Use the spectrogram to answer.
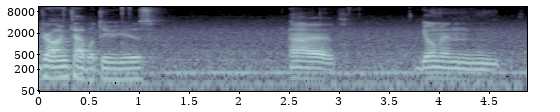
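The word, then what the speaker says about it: Gaomon: Goman P something. It's like I think it's a 15-inch. I don't know what Titan uses. How we pronounce it differently. I know. He says Goman and I say Gaoman.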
